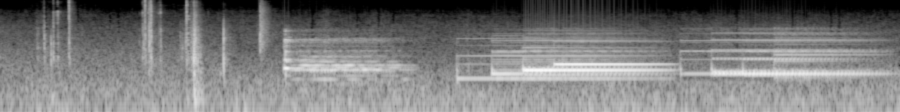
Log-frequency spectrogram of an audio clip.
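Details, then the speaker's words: Macintosh Color Classic after analog board recap, on restart: a few clicks, then an odd run of sustained chime notes instead of the single startup tone, Mac death chimes signalling detected hardware failure; exact cause not yet identified. "and yes it's broken again now we have the go to the Apple store and buy another Mac tune which means there's a hardware failure detected"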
